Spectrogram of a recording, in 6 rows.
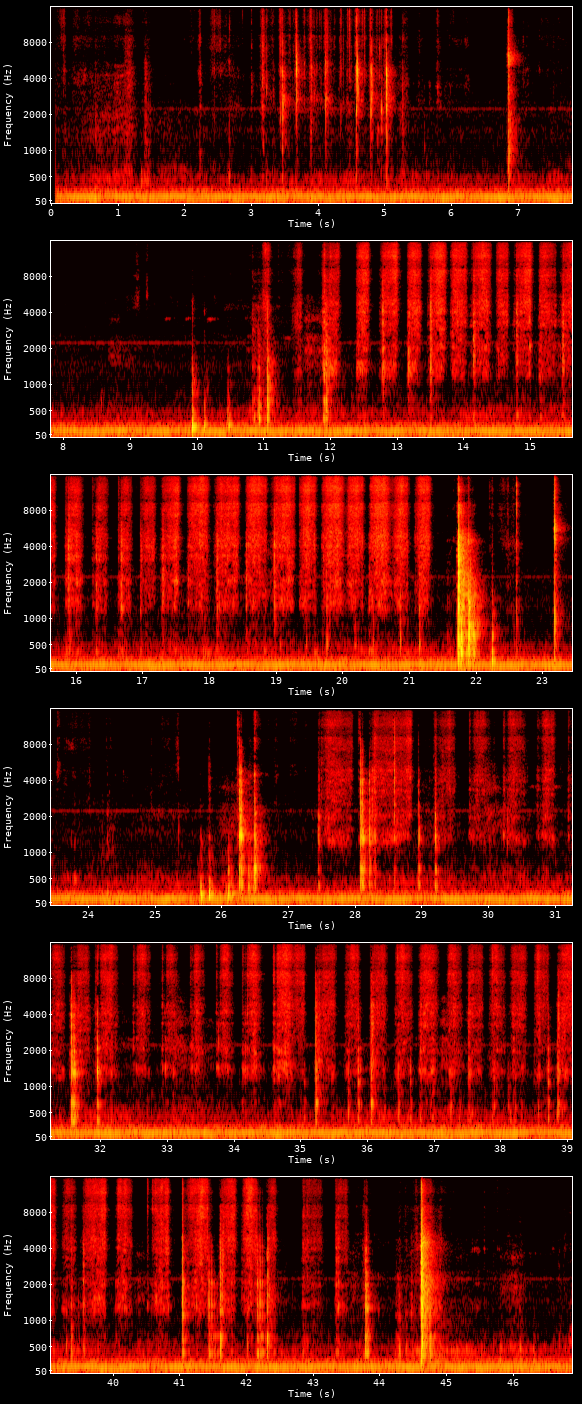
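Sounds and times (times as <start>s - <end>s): low steady hum: 0.1s - 46.9s
paintbrush scraping on wood: 11.5s - 21.4s, 27.5s - 43.9s.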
